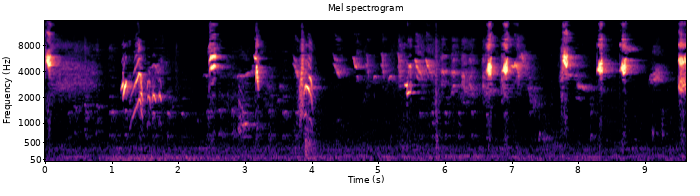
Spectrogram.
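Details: Oriental magpie-robin in breeding condition mixing slurred whistles and scratchy notes, then a run of loud, piercing high chirps repeated roughly twice a second.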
